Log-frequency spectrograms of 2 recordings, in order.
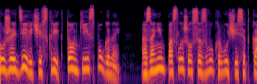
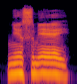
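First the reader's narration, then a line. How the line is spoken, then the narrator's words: Roar. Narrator (Russian): взревел следом первый голос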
